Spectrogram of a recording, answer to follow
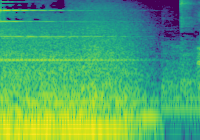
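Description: A bell-like ding sound effect: a struck chime ringing with several clear tones that fade away, over a low hum that cuts off about a second and a half in.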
